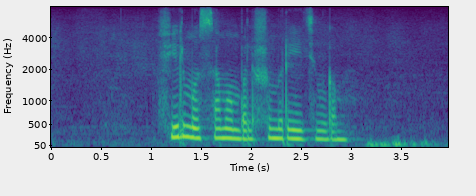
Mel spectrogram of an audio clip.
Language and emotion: Russian, neutral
